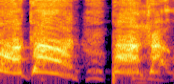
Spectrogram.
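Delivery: very loud, high, drawn-out, slow ringside announcer bellow. Imitating an overexcited basketball announcer: j.r. commentary voice. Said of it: "he's like J R commentary".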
